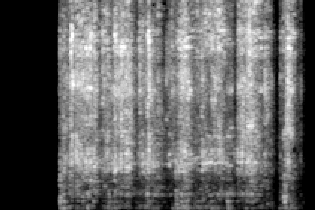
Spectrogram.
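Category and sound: household object, keys jingling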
